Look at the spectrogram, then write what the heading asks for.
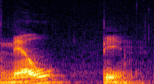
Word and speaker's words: Melbourne: one can we man it's Melbourne Melbourne yeah like a bin just like Mel bin okay yeah McKay nearly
